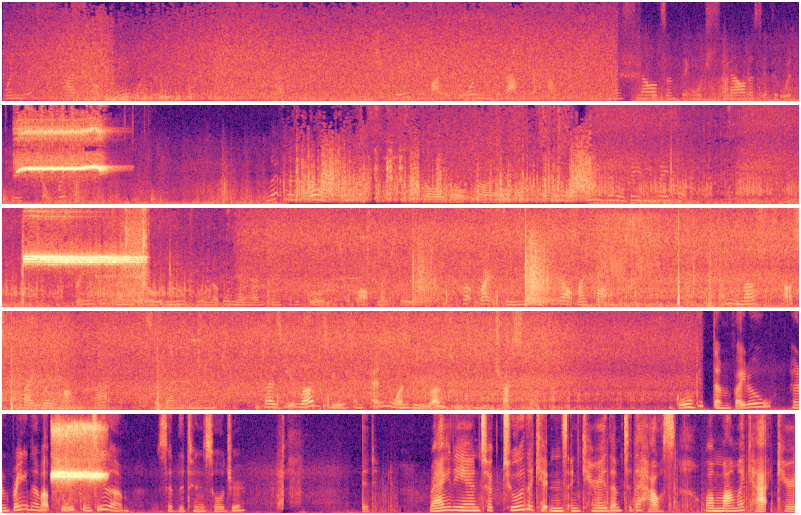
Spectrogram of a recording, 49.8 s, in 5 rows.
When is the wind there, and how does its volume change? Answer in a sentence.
You can hear the wind from 0.0 to 49.7 s, getting quieter.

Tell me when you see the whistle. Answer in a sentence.
You can hear the whistle from 10.1 to 11.3 s, from 20.1 to 21.8 s and from 40.5 to 41.2 s.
